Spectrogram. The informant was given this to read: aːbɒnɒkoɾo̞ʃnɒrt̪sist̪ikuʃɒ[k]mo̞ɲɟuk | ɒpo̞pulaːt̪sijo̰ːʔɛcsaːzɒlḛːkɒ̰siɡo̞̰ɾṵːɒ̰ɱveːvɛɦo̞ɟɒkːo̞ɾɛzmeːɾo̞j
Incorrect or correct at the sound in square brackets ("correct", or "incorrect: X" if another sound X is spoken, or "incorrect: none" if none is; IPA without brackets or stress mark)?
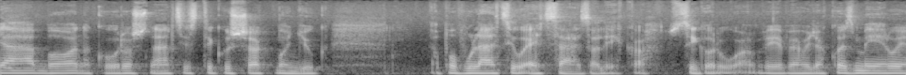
correct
